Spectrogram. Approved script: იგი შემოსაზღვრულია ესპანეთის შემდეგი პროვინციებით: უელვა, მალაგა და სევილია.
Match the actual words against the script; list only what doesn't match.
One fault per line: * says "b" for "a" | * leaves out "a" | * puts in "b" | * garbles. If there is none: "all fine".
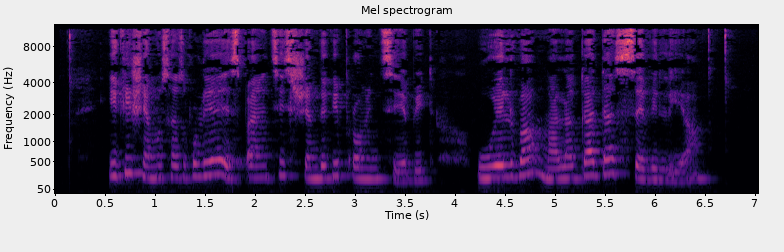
all fine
